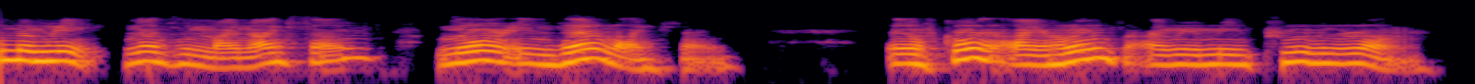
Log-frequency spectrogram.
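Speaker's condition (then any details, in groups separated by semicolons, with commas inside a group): Myotonic dystrophy; type 1, adult onset; neuromuscular follow-up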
